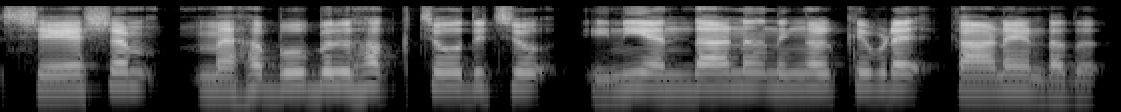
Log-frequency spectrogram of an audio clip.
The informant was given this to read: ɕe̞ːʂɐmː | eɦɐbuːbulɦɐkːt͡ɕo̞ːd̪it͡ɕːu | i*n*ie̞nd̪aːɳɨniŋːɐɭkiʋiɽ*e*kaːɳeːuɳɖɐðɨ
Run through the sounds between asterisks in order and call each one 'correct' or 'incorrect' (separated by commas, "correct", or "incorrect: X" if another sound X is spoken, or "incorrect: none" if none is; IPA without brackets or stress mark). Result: correct, correct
